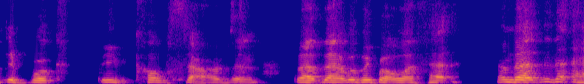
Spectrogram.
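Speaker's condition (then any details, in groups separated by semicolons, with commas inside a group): Cerebral palsy, mild; mildly affected speech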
